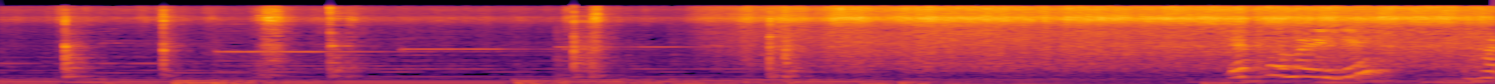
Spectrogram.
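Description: Spice masala for a spicy cauliflower curry sizzles and fries loudly in a pan, with a few clinks and stirring scrapes early on before a steady, close hiss fills the rest.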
